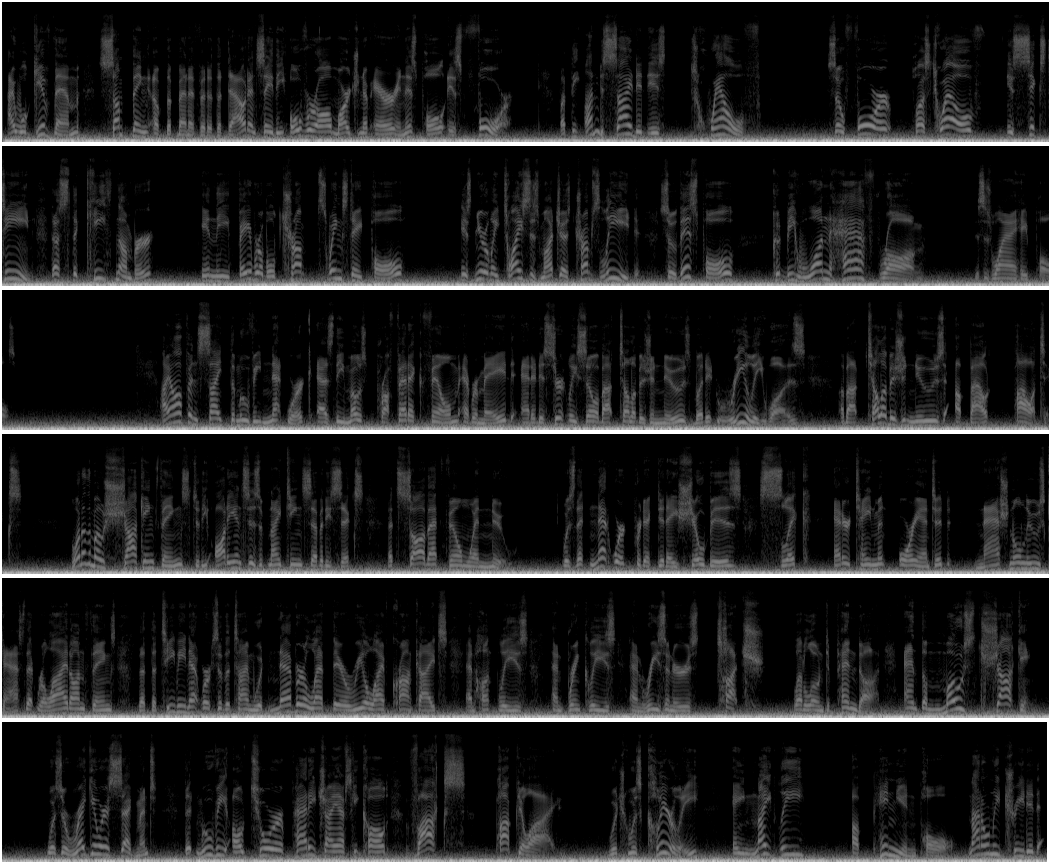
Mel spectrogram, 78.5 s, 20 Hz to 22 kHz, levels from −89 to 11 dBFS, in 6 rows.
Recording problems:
low rumble; loud; throughout; 5 dB below the speech

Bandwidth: 15 kHz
